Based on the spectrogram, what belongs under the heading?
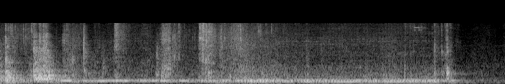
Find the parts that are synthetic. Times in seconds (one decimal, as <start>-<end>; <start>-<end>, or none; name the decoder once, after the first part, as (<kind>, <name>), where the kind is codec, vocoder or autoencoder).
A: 0.0-1.5 (vocoder, BigVGAN v2)

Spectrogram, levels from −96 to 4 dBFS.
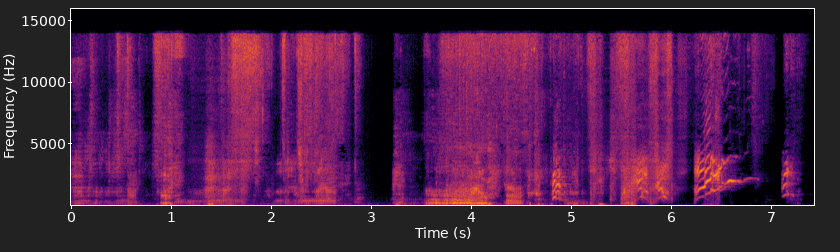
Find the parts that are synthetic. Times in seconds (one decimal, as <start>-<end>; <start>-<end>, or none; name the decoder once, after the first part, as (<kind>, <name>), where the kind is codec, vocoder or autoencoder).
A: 1.2-1.8 (autoencoder, DAC-VAE); 5.1-6.2

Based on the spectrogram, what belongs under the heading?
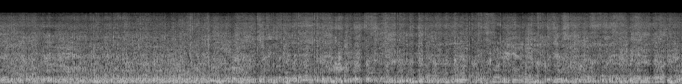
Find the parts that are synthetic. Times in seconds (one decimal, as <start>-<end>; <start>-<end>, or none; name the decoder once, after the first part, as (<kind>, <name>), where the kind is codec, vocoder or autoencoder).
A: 0.0-0.7 (codec, SNAC); 2.1-6.8

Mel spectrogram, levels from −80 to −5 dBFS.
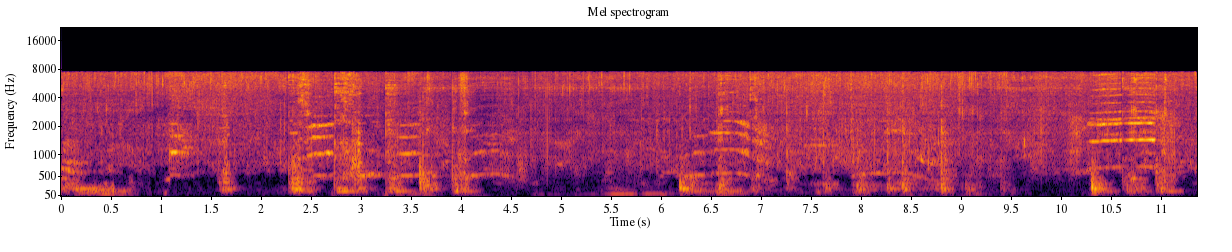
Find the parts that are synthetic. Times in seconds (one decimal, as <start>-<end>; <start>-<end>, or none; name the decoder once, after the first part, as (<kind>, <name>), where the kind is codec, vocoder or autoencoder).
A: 3.6-5.8 (codec, SNAC); 9.0-10.2

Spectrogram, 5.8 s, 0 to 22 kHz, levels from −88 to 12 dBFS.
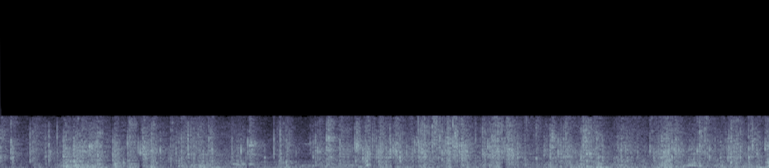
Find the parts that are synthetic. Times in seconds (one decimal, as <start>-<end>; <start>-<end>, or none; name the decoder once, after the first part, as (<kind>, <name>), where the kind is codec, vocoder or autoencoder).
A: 1.0-1.6 (vocoder, BigVGAN v2); 2.6-4.1; 4.5-5.8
